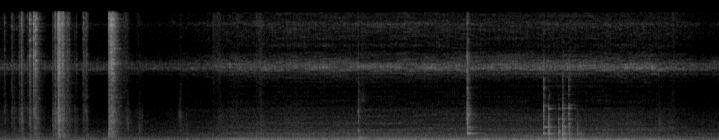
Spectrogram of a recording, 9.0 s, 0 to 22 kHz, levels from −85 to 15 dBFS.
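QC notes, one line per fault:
No audible faults found in this recording.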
